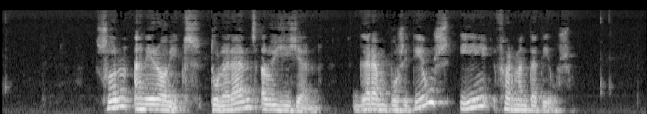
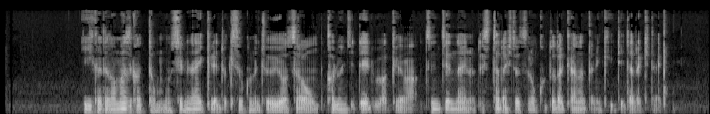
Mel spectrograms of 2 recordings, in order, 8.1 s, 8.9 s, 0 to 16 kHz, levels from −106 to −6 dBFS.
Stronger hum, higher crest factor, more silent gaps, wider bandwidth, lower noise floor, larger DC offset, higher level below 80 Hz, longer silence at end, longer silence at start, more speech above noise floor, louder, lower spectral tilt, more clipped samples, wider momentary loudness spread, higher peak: neither; about the same, 20 dB vs 20 dB; neither; about the same, 11 kHz vs 11.5 kHz; about the same, -68 dBFS vs -71 dBFS; neither; about the same, -62 dBFS vs -60 dBFS; first, 1 s vs 0.55 s; first, 1.25 s vs 1.05 s; first, 46 dB vs 36 dB; first, -22 LUFS vs -35 LUFS; first, -7 dB/octave vs -4.5 dB/octave; neither; first, 12 LU vs 9 LU; first, -4 dBFS vs -16 dBFS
